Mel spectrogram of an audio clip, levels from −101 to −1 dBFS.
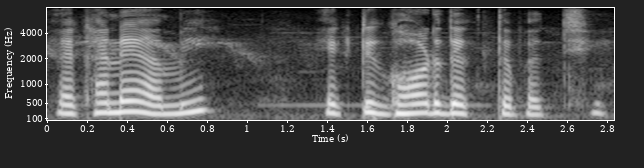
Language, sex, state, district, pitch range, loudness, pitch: Bengali, female, Tripura, Dhalai, 215-255 Hz, -15 LUFS, 235 Hz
